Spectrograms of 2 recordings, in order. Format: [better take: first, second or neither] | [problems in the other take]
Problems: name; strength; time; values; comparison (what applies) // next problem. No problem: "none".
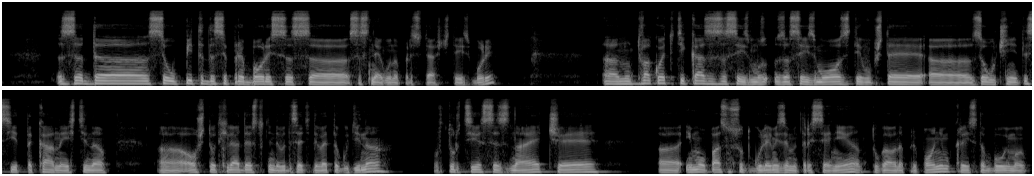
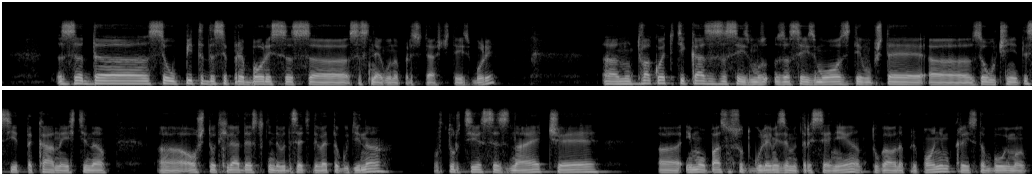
first | garbled, watery; slightly; nothing above 7.5 kHz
